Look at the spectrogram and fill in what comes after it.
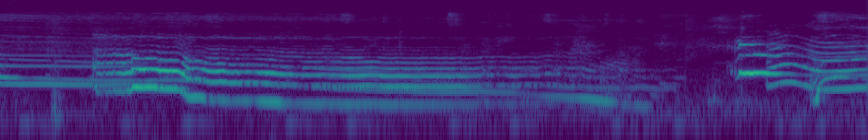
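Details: Dog said to be singing: a long wavering tonal howl that slides from high down to low over about four seconds, followed after a short pause by a second rising-and-falling howl.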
